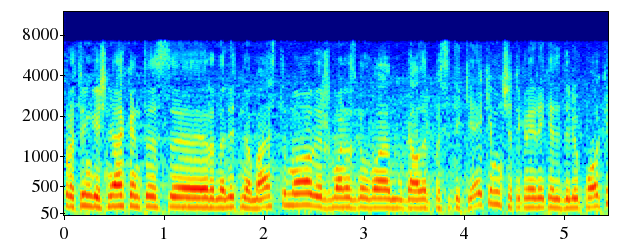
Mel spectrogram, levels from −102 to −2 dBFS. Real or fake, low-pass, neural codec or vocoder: real; 7.2 kHz; none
